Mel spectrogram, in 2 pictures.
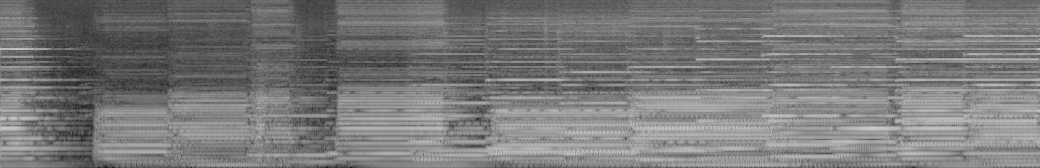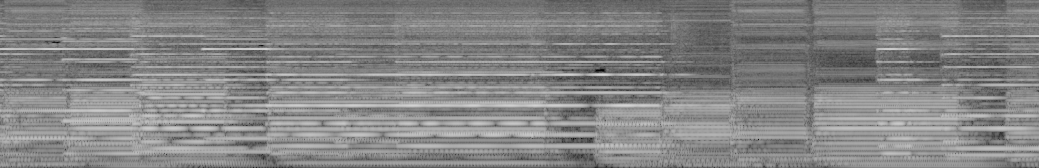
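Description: Pipe organ playing sustained chords that change every second or so. The sound dies away briefly just before a second in, then the playing resumes and carries on steadily.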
